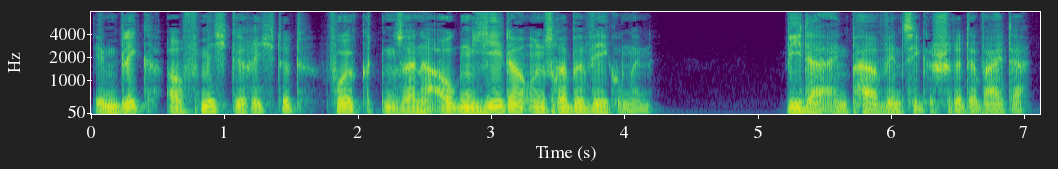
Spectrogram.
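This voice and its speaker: Male narrator, low husky voice, dry close studio sound, tense measured delivery. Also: no echo. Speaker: audiobook narrator. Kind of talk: scripted first-person audiobook narration. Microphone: close studio mic.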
